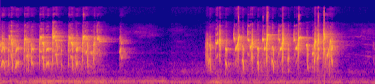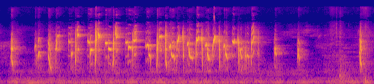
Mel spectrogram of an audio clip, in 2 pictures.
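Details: Yellow-vented bulbul singing in a fighting mood, taunting a rival: bursts of rapid, bubbly, chattering notes lasting about two seconds each, separated by short pauses, with a brief isolated note near the end.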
